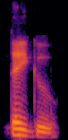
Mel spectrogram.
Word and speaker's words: Daegu: So Daegu, is Yeah, that how you pronounce Daegu. it? Daegu.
